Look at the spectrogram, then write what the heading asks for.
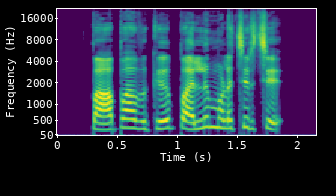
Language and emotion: Tamil, happy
